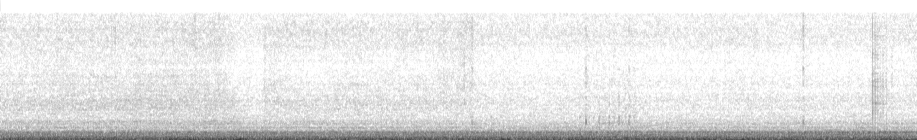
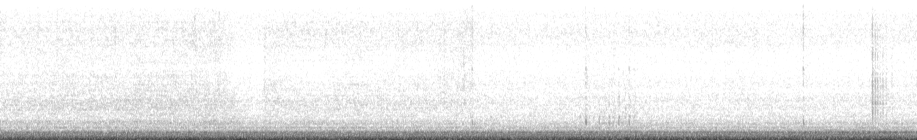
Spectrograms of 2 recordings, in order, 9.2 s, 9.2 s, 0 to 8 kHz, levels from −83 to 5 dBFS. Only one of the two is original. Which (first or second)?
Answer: second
